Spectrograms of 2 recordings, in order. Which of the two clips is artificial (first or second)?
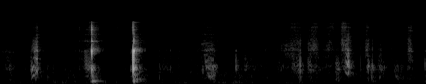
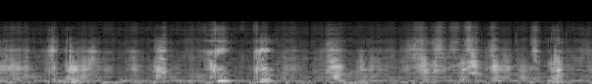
second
